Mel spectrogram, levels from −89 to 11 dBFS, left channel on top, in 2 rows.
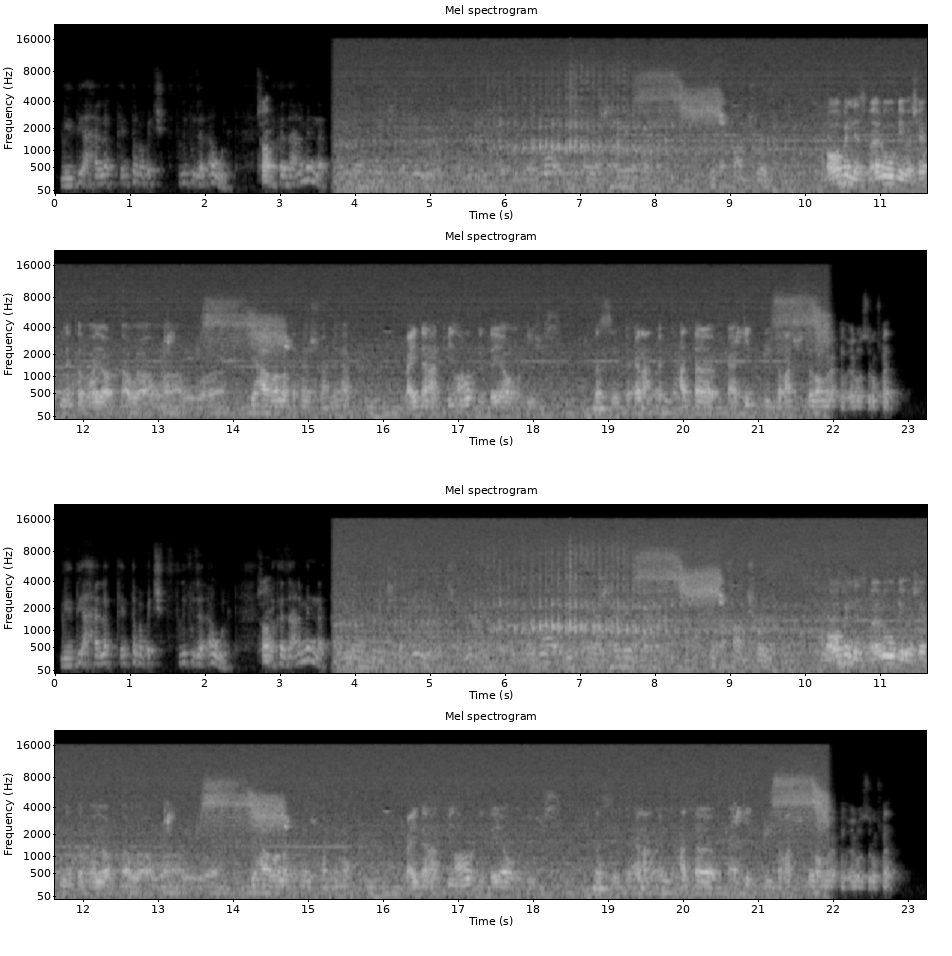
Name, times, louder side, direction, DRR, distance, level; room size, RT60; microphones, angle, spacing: voice 1, 0.1-2.3 2.8-8.1 8.7-9.7 10.2-11.1 16.9-17.2 19.3-20.1, right 3 dB, 85° right, 0.5 m, -31 dB
sound 1, 3.7-21.9, right 3 dB, 20° right, 0.4 m, -29 dB
sound 2, 7.4-21.5, left 1 dB, 60° left, 0.8 m, -43 dB
voice 2, 10.3-13.9 14.2-15.6 16.3-17.1 17.4-18.1 18.8-19.5 19.9-22.7, left 1 dB, 35° left, 0.5 m, -22 dB
3.4 x 2.1 x 2.3 m
head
